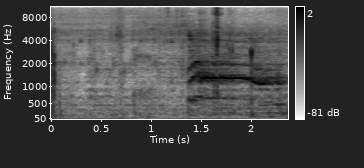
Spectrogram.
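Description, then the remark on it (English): Water pours and gushes in through a door in a steady rush, starting as a softer wash and swelling abruptly louder partway through, with a faint whistling tone riding on top. No one speaks. “Where's the water pouring in from?”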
